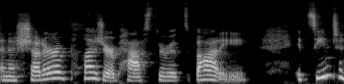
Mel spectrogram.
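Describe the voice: Against a quiet background, the speaker reads aloud plainly with lively intonation.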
